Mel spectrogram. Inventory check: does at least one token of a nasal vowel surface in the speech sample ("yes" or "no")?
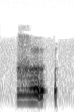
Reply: no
